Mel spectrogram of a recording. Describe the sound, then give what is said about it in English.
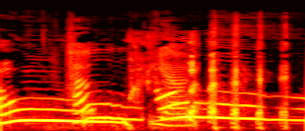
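A man's voice imitates a wolf howl to say no to the Minnesota wolf hunts, in two long, sustained, wavering notes that slide in pitch, fairly loud, followed by a few short sharp sounds at the end. “So I speak wolf. When I say no, I go,”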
